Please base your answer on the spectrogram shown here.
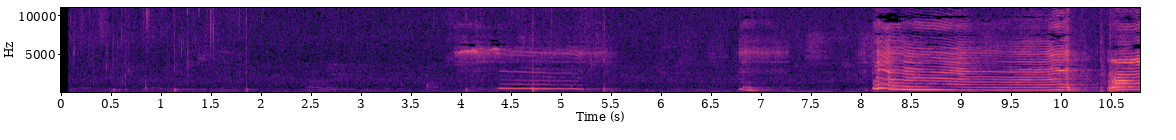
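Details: Puppy throwing a tantrum because it wants its toy dinosaur back: quiet scattered clicks, a couple of high thin whines, then a loud drawn-out howling whine with many harmonics lasting two seconds, ending in a brief yelp.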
